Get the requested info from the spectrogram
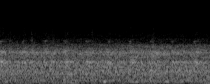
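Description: Steady room tone: an even low hum and hiss with no distinct events.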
